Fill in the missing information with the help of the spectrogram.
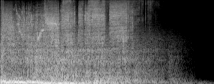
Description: reserve shooter crit; tf2

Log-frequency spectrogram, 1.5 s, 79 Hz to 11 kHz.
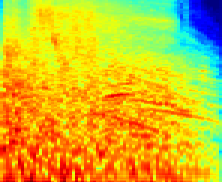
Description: walker small death; Garry's Mod; omnidroids pack 1

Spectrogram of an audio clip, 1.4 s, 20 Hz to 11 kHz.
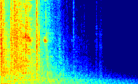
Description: bumper car hit; tf2

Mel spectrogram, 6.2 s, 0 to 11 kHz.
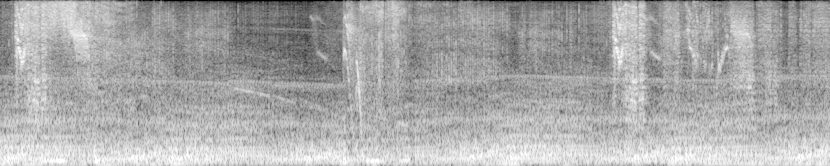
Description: hologram malfunction; Garry's Mod; tf2

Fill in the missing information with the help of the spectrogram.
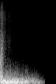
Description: giant step; zoonomaly cat titan

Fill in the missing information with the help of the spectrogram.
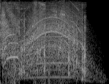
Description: spawn; Garry's Mod; labubu mecha

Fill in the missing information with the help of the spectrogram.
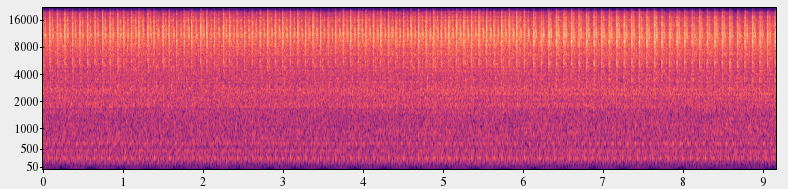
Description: generator; Garry's Mod; tf2

